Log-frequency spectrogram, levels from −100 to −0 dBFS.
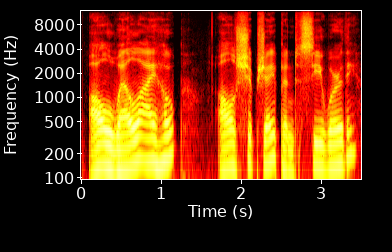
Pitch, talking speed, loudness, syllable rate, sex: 135 Hz, 135 wpm, -14 LUFS, 4.0 syllables/s, male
